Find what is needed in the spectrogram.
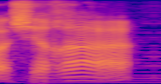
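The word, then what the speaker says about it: Asherah: construidas de madera principalmente la diosa acera o acera o aserá pronunciada en hebreo era tallada en árboles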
